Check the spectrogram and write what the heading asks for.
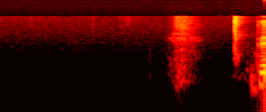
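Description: Dead silence for over a second, then a short faint breath-like sound about a second and a half in, and a woman's voice starting right at the end.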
